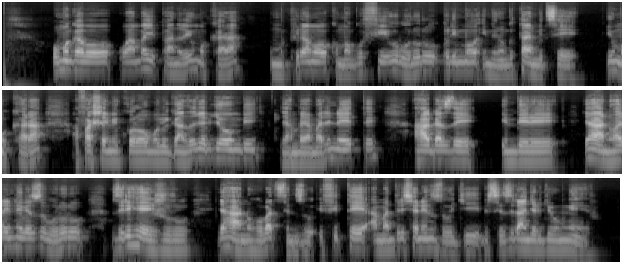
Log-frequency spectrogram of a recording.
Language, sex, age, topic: Kinyarwanda, female, 50+, government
